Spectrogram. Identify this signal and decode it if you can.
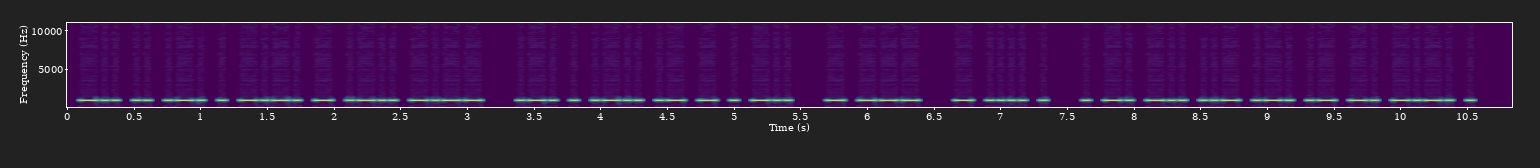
Morse code, heard as a keyed tone, about 30 wpm, 1000 Hz. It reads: DIRECTLY RELATED TO THE ENDURANCE
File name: qotdfiles / 30wpm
